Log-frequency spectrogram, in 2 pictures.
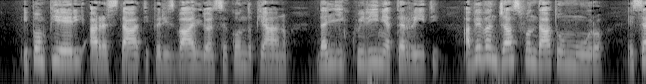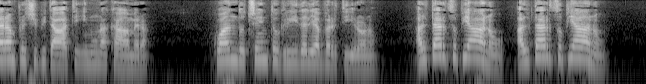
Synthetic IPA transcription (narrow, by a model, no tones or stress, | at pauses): ipompjɛːɾiʔarːest̪aːt̪ipeɾizbaʎːoalsekond̪opjaːno | d̪aʎːiŋkwiliːniat̪ːerːiːt̪i | a̰veːvand͡ʒasfond̪aːt̪oumːuːɾo | esːɛːɾampɾet͡ʃipit̪aːt̪iːnunakaːmeɾa | kwand̪ot͡ʃɛnt̪oɡɾiːd̪eliavːert̪iːɾono | a̰lt̪ɛrt̪sopjaːnoalt̪ɛrt̪sopjaːno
